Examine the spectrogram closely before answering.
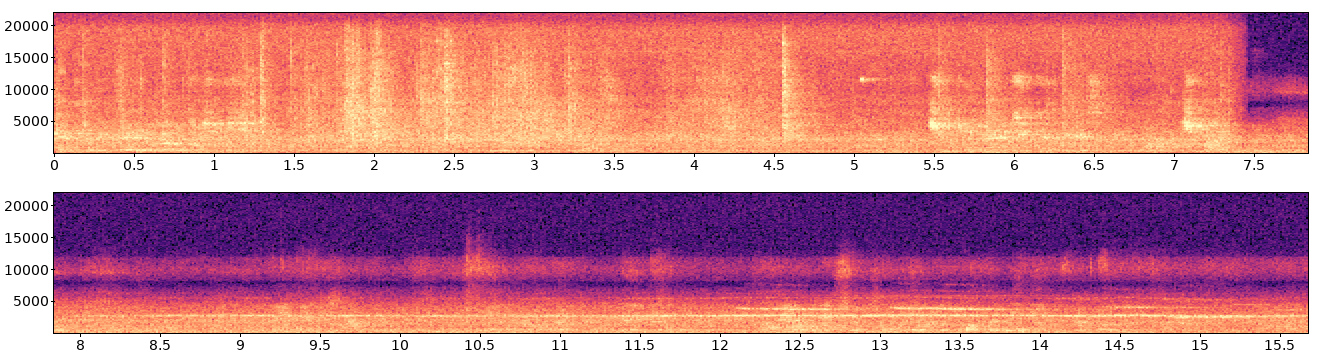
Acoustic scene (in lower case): subway station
